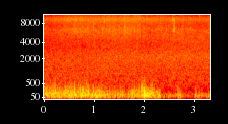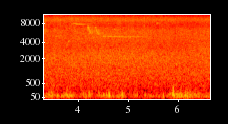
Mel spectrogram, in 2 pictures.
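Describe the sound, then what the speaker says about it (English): Wind moving through a forest, a broad low rumbling rush with rustling leaves, stronger gusts in the first two seconds then easing to a steadier blow, with no voices. "Oh, the wind is so nice."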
